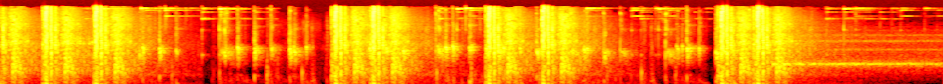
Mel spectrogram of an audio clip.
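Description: Pistol shots ring out one after another.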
